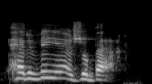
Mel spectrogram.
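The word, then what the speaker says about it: Hervé Jaubert: Hervé Jambert. Och Hervé Jobert. – Ja, det var bättre.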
